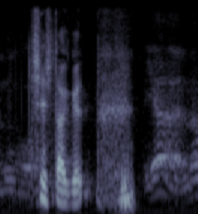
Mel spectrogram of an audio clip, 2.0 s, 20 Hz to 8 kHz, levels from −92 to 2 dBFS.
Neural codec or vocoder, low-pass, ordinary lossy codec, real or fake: none; 7.2 kHz; none; real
